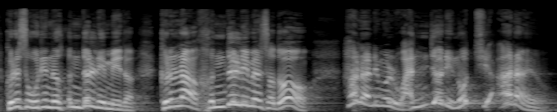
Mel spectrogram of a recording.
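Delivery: loud, ringing sermon questions; full-force preaching. Acted. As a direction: preach it hard to the congregation. (힘차게 외치는 설교)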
